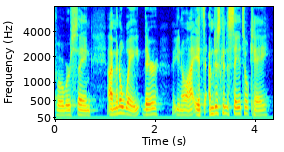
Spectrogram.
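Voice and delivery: soft, low closing prayer. Acted. Pastor leading the congregation in prayer over music. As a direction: lead the church in prayer.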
